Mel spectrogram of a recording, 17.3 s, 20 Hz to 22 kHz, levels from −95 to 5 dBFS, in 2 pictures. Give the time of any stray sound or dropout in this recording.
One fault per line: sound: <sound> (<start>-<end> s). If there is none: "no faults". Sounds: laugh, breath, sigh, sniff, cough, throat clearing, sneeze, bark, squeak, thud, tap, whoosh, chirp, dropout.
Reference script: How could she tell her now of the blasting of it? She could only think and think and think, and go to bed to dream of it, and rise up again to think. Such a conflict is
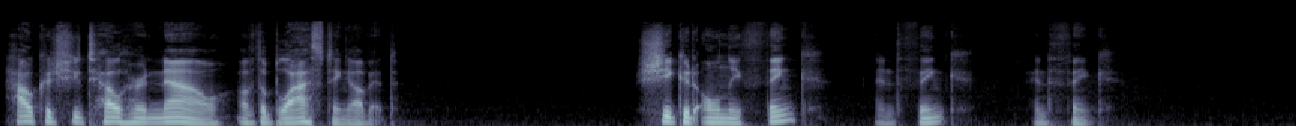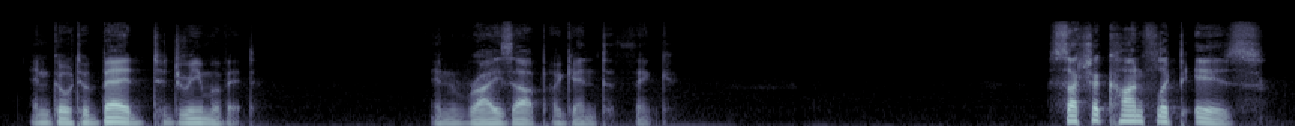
no faults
